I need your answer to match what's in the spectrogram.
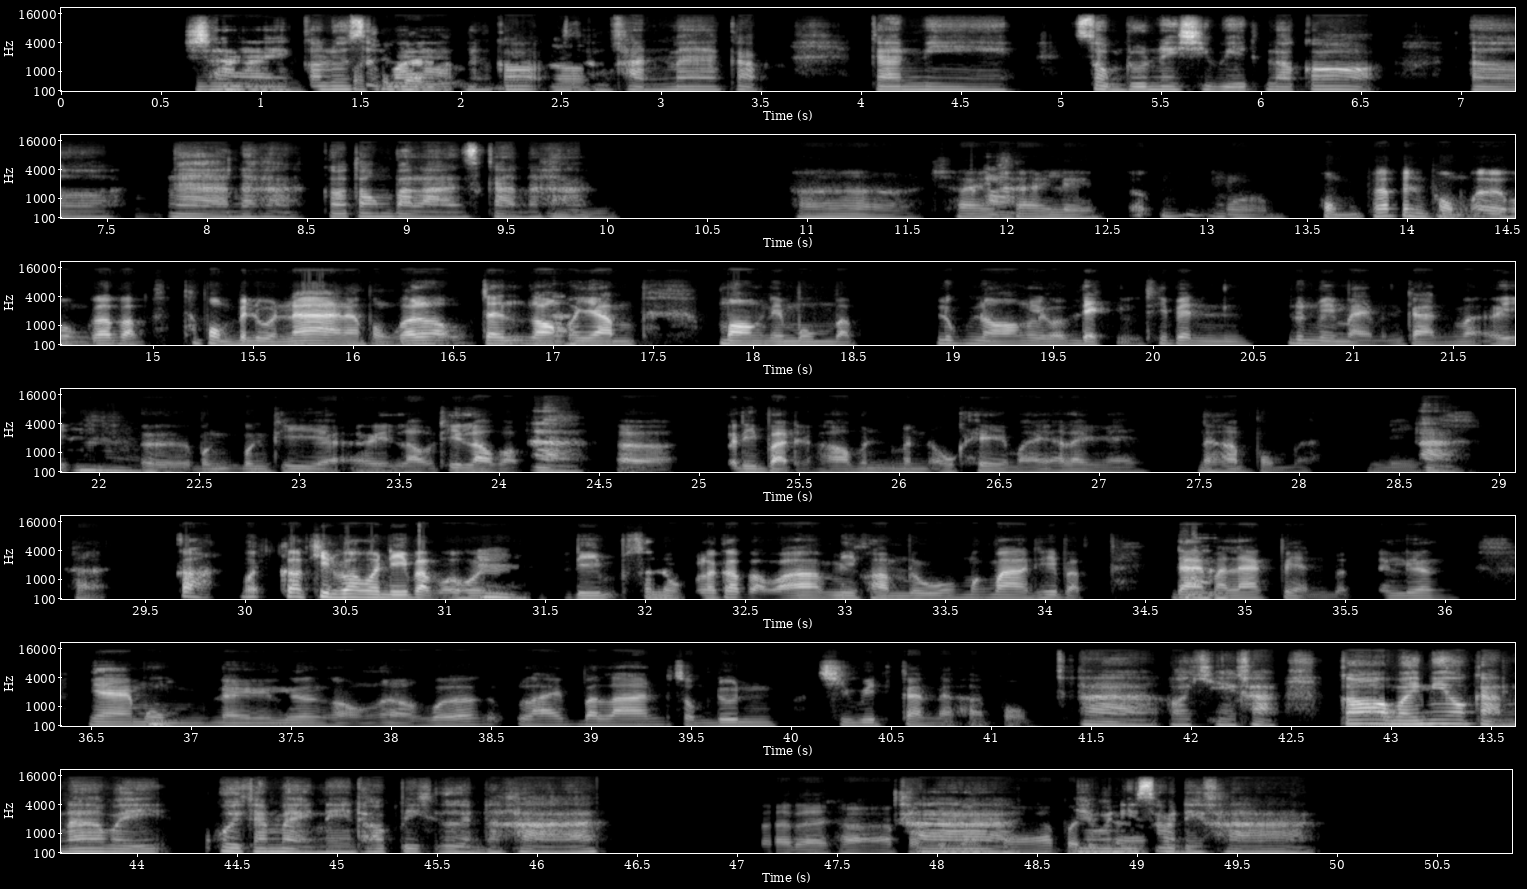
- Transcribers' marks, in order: other background noise; "ดี" said as "ดีม"; in English: "Work Life Balance"; in English: "Topic"
- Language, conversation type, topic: Thai, unstructured, คุณคิดว่าสมดุลระหว่างงานกับชีวิตส่วนตัวสำคัญแค่ไหน?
